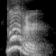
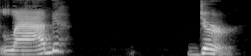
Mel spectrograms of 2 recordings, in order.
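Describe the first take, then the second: First: Said in the usual way. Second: Lad, long pause, der; separated syllables. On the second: Shown as a demonstration. Teacher showing where ladder splits, syllables far apart. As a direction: break ladder into LAD and DER with a clear gap. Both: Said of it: "would be separated like this".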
